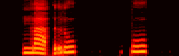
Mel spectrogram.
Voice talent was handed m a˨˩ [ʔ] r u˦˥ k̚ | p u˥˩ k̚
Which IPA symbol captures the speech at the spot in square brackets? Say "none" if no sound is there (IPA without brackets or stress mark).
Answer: ʔ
